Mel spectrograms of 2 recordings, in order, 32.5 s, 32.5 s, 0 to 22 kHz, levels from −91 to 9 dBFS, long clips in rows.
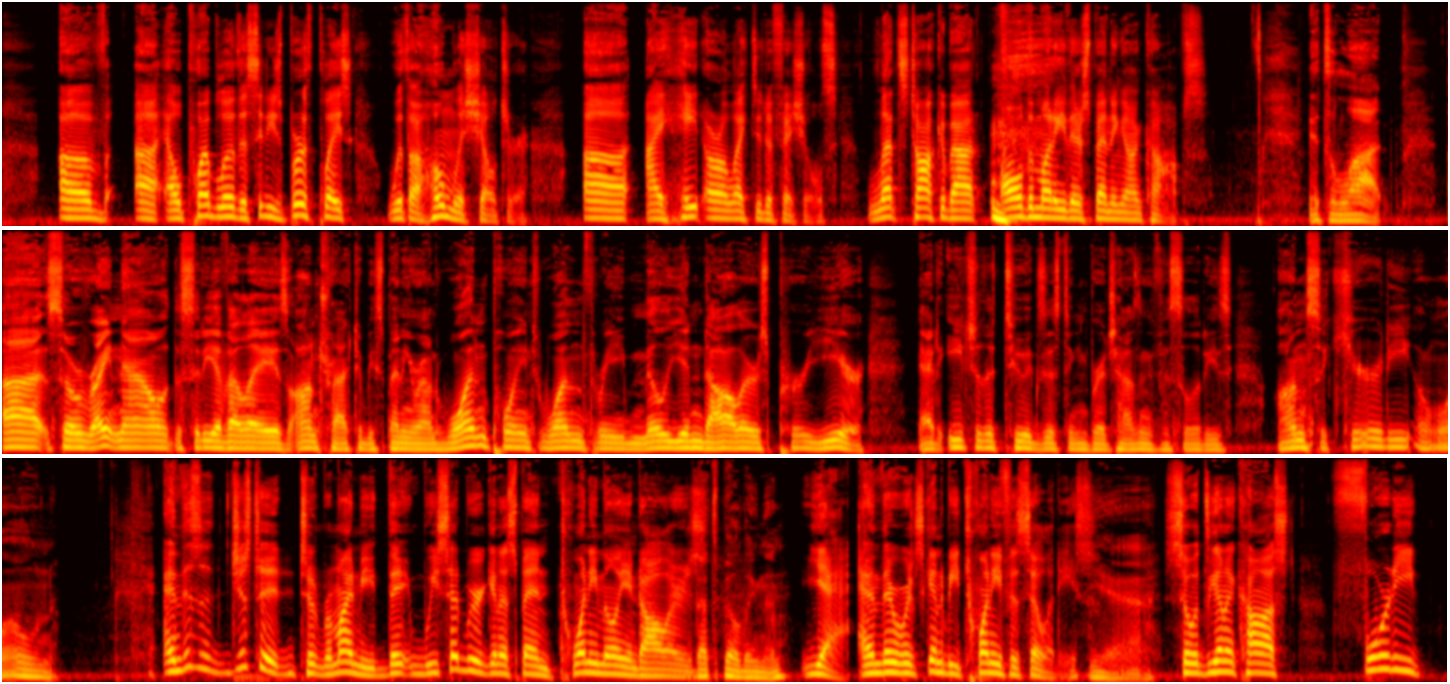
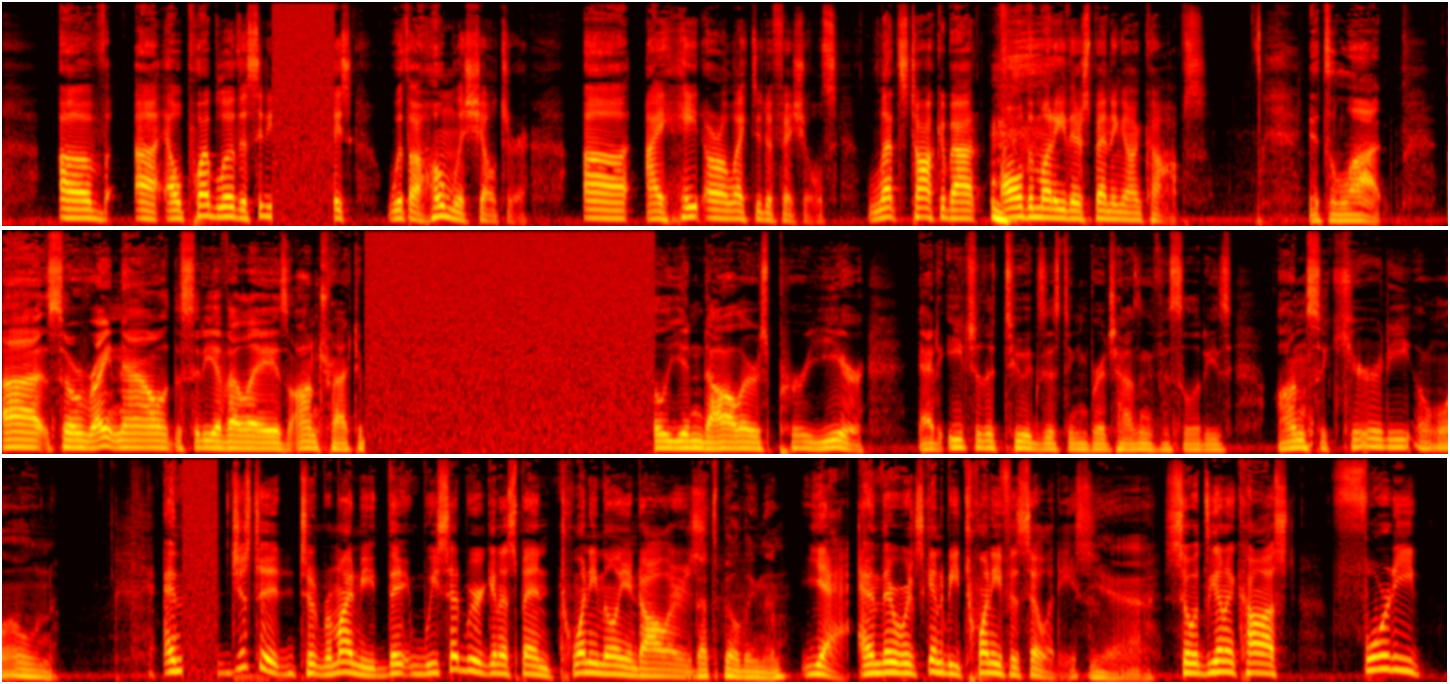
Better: first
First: none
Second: audio cutting out; filled with static; at 2 s, at 14 s for 2 s and at 23 s

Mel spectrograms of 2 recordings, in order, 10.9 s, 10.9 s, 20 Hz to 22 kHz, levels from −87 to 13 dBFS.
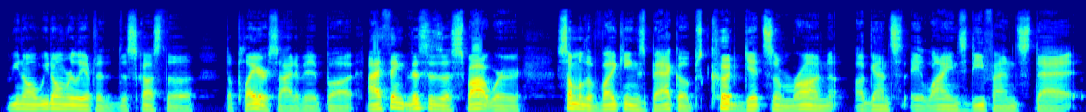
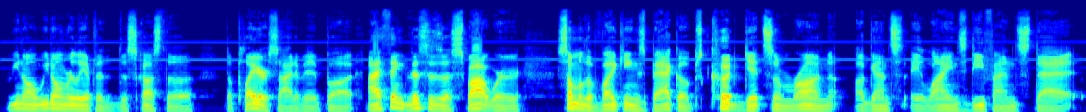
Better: first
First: none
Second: high-pitched whine; faint; throughout; 3 kHz, 30 dB below the speech

